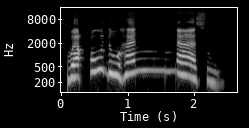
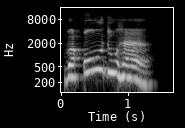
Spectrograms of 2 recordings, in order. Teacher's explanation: upon stopping, we will recite the first word by giving the 2 counts of maddu tabi'i at the end of the word like this: waquduha.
